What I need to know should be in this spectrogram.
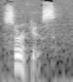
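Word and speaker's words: SRCIS: Sr CIS which can be pronounced circus so very simple very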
